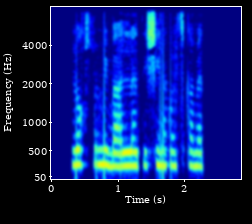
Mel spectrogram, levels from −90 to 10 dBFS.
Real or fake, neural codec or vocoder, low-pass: real; none; 7.2 kHz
